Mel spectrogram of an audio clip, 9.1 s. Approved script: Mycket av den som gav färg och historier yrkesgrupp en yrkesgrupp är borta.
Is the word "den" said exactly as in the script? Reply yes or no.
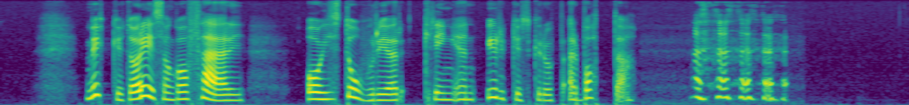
no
